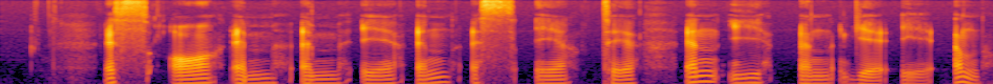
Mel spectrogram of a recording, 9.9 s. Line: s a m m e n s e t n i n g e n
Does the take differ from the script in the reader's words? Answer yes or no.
no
